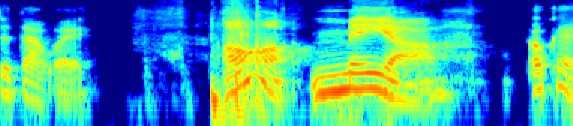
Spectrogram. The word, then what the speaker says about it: Mia: Mia. Okay. That's how we pronounce Mia, M-I-A.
